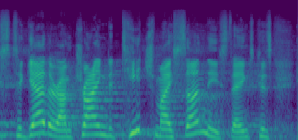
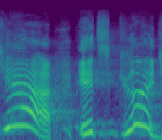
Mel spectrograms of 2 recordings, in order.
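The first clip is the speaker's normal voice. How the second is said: put-on high, drawn-out kid's admission; mock reluctant approval; imitated son conceding; 10 semitones higher, much slower than usual. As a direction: stretch it out in a high child's voice. Son grudgingly admits he likes it.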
